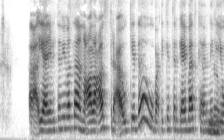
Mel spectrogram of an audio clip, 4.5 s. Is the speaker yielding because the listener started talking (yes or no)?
yes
